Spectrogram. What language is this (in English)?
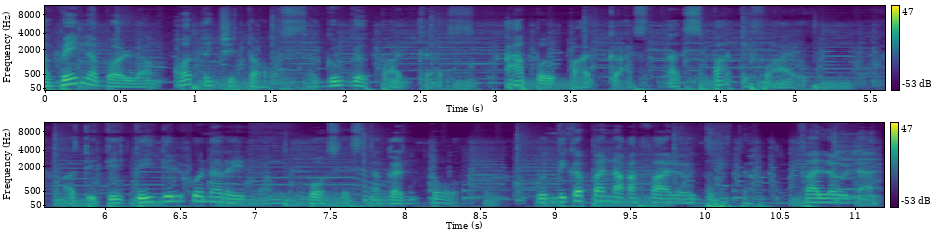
Filipino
